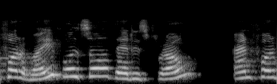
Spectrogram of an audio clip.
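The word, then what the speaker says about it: Frau: for FR so for wife also there is frow and for M if you are uh calling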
